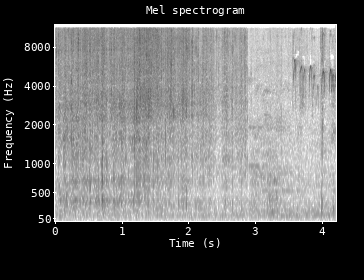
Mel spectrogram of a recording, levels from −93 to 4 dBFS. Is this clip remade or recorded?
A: recorded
